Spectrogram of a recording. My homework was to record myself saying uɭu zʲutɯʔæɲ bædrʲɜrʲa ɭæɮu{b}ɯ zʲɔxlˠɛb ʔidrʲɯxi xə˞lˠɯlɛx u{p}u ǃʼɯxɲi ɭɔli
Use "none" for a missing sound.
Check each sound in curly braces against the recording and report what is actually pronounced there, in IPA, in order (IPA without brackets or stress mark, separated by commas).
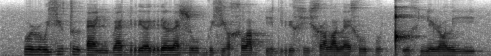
b, p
